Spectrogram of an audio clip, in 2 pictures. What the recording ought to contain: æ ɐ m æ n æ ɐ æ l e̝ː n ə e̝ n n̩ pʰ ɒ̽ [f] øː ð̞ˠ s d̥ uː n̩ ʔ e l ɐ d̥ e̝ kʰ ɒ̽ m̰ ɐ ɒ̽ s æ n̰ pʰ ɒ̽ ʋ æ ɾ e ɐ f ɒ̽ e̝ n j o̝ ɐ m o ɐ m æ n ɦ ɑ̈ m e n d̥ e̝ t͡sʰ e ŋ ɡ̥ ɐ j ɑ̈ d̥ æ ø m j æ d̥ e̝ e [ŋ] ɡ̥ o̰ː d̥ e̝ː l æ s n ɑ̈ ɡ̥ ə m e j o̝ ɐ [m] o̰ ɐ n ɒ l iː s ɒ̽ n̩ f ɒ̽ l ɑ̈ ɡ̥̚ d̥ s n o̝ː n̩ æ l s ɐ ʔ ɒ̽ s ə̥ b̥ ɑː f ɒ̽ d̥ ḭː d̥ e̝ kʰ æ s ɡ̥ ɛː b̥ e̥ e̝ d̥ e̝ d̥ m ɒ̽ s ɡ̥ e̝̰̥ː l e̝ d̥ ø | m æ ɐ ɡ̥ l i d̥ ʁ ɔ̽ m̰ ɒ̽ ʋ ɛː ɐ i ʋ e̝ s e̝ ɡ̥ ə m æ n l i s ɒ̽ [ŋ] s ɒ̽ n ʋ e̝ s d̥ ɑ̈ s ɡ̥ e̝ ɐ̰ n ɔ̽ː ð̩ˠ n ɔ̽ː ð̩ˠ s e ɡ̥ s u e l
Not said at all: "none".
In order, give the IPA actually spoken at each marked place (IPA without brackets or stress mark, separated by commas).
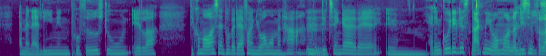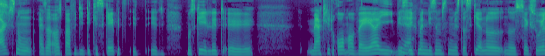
f, n, m, m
